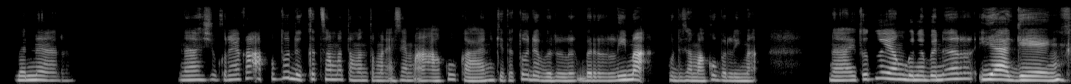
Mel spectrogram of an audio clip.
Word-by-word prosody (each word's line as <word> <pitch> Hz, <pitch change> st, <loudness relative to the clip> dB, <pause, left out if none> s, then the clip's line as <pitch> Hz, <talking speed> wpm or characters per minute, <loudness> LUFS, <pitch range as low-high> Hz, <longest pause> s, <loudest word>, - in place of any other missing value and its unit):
Benar. 195 Hz, -3 st, -1 dB, 1.1 s
Nah, 210 Hz, +1 st, -1 dB
syukurnya, 215 Hz, +2 st, -5 dB
Kak, 285 Hz, -, 0 dB
aku -, -, -14 dB
tuh 300 Hz, -, -3 dB
dekat 235 Hz, 0 st, -3 dB
sama 225 Hz, -1 st, -3 dB
teman-teman 185 Hz, -2 st, -5 dB
SMA 175 Hz, -1 st, -2 dB
aku 220 Hz, +7 st, -6 dB
kan. 165 Hz, -3 st, -1 dB
Kita 180 Hz, -2 st, -8 dB
tuh 230 Hz, +2 st, -4 dB
ada 205 Hz, -, -1 dB
berle 175 Hz, -1 st, -2 dB
berlima 180 Hz, +5 st, +3 dB, 0.3 s
udah 175 Hz, -2 st, -4 dB
sama 165 Hz, -2 st, 0 dB
aku 215 Hz, -, -5 dB
berlima 165 Hz, -2 st, -2 dB, 0.8 s
Nah 190 Hz, 0 st, +1 dB
itu 215 Hz, +4 st, -5 dB
tuh 285 Hz, +3 st, -1 dB
yang 245 Hz, -2 st, +4 dB
benar-benar 215 Hz, +6 st, +1 dB
iya 225 Hz, -1 st, +8 dB
geng. 195 Hz, +1 st, +5 dB
195 Hz, 155 wpm, -24 LUFS, 175-220 Hz, 1.1 s, iya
